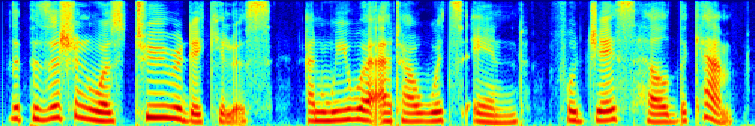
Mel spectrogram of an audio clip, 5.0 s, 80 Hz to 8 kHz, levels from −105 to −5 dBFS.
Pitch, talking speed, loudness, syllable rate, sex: 215 Hz, 205 wpm, -16 LUFS, 5.0 syllables/s, female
